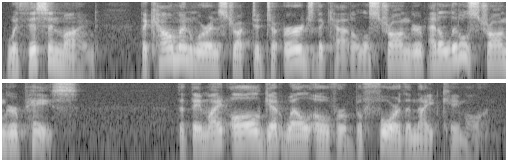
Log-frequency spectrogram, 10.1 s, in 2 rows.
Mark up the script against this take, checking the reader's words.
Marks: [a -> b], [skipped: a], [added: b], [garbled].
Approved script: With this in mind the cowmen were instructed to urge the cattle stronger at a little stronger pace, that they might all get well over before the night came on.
With this in mind the cowmen were instructed to urge the cattle stronger at a little stronger pace, that they might all get well over before the night came on.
